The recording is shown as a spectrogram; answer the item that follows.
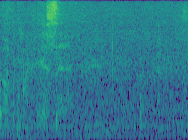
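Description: Faint whispering over a steady low hum, with a short sharp hiss a little under a second in.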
